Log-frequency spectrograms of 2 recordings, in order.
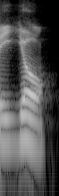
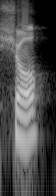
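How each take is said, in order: First: It starts with a 'y' sound. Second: It starts with a 'sh' sound.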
